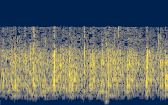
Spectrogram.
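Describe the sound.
Audience applause fills the whole clip: dense, steady clapping from many hands at an even loudness, with no voices rising above it.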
